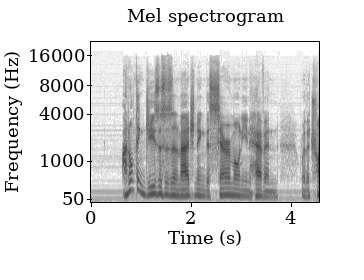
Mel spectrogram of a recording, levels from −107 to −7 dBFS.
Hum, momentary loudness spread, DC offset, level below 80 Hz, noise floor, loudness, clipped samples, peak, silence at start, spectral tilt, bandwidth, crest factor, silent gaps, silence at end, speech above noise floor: none; 12 LU; under 0.1%; -74 dBFS; -70 dBFS; -36 LUFS; under 0.1%; -16 dBFS; 0.65 s; -2.5 dB/octave; 17.5 kHz; 22 dB; none; 0 s; 32 dB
